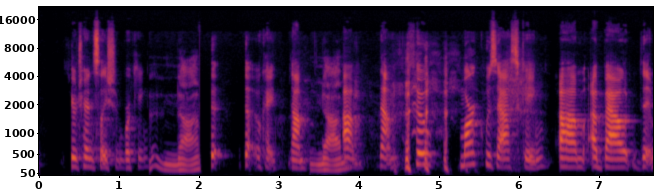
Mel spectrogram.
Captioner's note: laughs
